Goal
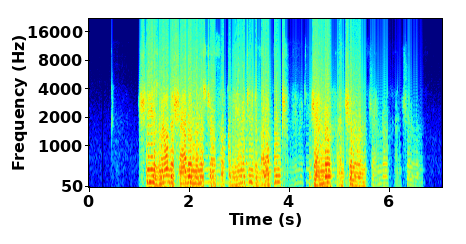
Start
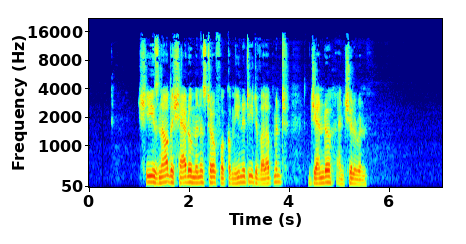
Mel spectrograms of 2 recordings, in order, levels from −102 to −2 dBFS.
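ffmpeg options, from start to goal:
-filter_complex "[0:a]asettb=1/sr,asplit=3[s0][s1][s2];[s0]atrim=end=2.294[s3];[s1]atrim=start=2.29:end=3.49,asetpts=PTS-STARTPTS,afade=t=in:d=0.004:c=qsin,afade=t=out:st=1.196:d=0.004:c=qsin,equalizer=f=460:t=o:w=2.5:g=-6[s4];[s2]atrim=start=3.486[s5];[s3][s4]acrossfade=d=0.004:c1=hsin:c2=qsin[s6];[s6][s5]acrossfade=d=0.004:c1=qsin:c2=hsin,aecho=1:1:1151:0.106,acrossover=split=190[s7][s8];[s7]aeval=exprs='sgn(val(0))*max(abs(val(0))-0.00376,0)':c=same[s9];[s9][s8]amix=inputs=2:normalize=0,acrossover=split=4500[s10][s11];[s11]acompressor=threshold=0.00708:ratio=4:attack=1:release=60[s12];[s10][s12]amix=inputs=2:normalize=0,asplit=2[s13][s14];[s14]aeval=exprs='(mod(11.9*val(0)+1,2)-1)/11.9':c=same,volume=0.531[s15];[s13][s15]amix=inputs=2:normalize=0,lowshelf=f=110:g=9,aeval=exprs='val(0)*sgn(sin(2*PI*150*n/s))':c=same"

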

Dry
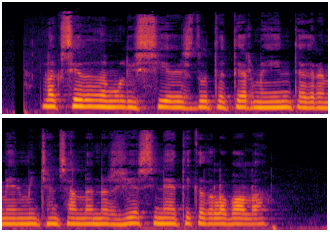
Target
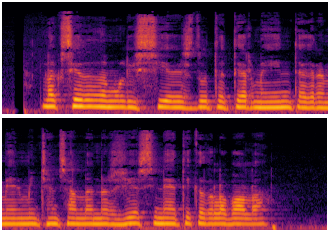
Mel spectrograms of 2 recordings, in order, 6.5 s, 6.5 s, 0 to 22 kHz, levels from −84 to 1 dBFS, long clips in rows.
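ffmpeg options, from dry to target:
-af "equalizer=f=85:w=1.8:g=10.5,volume=1.26"

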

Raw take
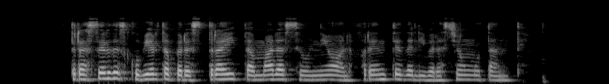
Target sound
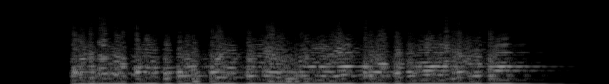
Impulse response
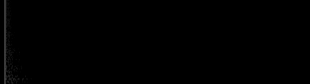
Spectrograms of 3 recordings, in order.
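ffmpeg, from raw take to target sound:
-filter_complex "[0:a]afftfilt=real='real(if(between(b,1,1008),(2*floor((b-1)/48)+1)*48-b,b),0)':imag='imag(if(between(b,1,1008),(2*floor((b-1)/48)+1)*48-b,b),0)*if(between(b,1,1008),-1,1)':win_size=2048:overlap=0.75,highpass=420,acrusher=samples=14:mix=1:aa=0.000001:lfo=1:lforange=22.4:lforate=1.1,aecho=1:1:7.3:0.81,acompressor=threshold=0.02:ratio=8,afwtdn=0.01,aeval=exprs='0.0562*(cos(1*acos(clip(val(0)/0.0562,-1,1)))-cos(1*PI/2))+0.00316*(cos(5*acos(clip(val(0)/0.0562,-1,1)))-cos(5*PI/2))+0.01*(cos(7*acos(clip(val(0)/0.0562,-1,1)))-cos(7*PI/2))+0.00501*(cos(8*acos(clip(val(0)/0.0562,-1,1)))-cos(8*PI/2))':c=same,flanger=delay=17.5:depth=4.9:speed=0.83,asplit=2[s0][s1];[s1]adelay=174,lowpass=f=1700:p=1,volume=0.299,asplit=2[s2][s3];[s3]adelay=174,lowpass=f=1700:p=1,volume=0.4,asplit=2[s4][s5];[s5]adelay=174,lowpass=f=1700:p=1,volume=0.4,asplit=2[s6][s7];[s7]adelay=174,lowpass=f=1700:p=1,volume=0.4[s8];[s0][s2][s4][s6][s8]amix=inputs=5:normalize=0,afftfilt=real='re*1.73*eq(mod(b,3),0)':imag='im*1.73*eq(mod(b,3),0)':win_size=2048:overlap=0.75,volume=1.58"

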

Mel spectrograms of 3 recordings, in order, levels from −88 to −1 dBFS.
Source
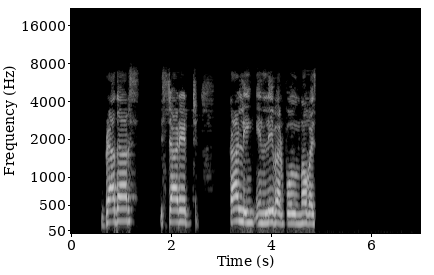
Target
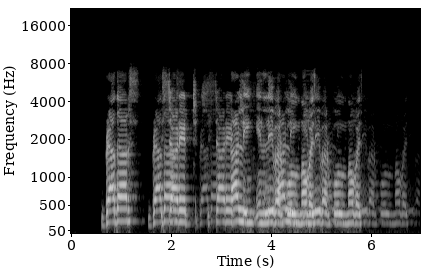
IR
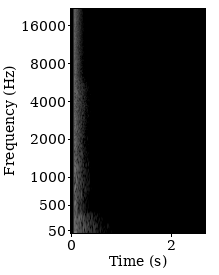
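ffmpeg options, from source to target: -filter_complex "[0:a]asplit=2[s0][s1];[s1]adelay=935,lowpass=f=1400:p=1,volume=0.708,asplit=2[s2][s3];[s3]adelay=935,lowpass=f=1400:p=1,volume=0.15,asplit=2[s4][s5];[s5]adelay=935,lowpass=f=1400:p=1,volume=0.15[s6];[s0][s2][s4][s6]amix=inputs=4:normalize=0,asplit=2[s7][s8];[1:a]atrim=start_sample=2205,afade=t=out:st=0.36:d=0.01,atrim=end_sample=16317[s9];[s8][s9]afir=irnorm=-1:irlink=0,volume=0.112[s10];[s7][s10]amix=inputs=2:normalize=0"

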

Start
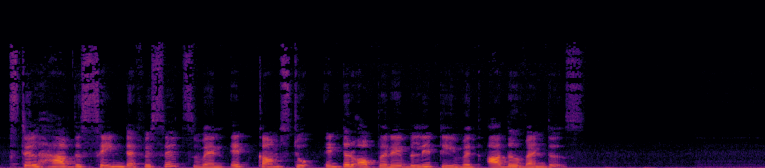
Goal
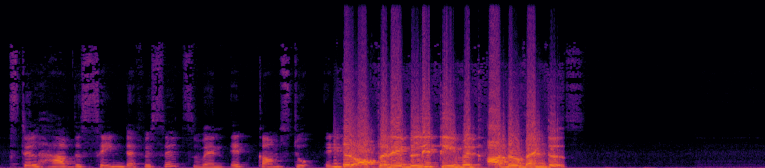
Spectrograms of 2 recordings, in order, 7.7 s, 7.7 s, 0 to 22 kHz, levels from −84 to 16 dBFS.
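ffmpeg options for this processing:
-filter_complex "[0:a]asplit=3[s0][s1][s2];[s0]afade=t=out:st=3.33:d=0.02[s3];[s1]asplit=2[s4][s5];[s5]highpass=f=720:p=1,volume=44.7,asoftclip=type=tanh:threshold=0.398[s6];[s4][s6]amix=inputs=2:normalize=0,lowpass=f=7100:p=1,volume=0.501,afade=t=in:st=3.33:d=0.02,afade=t=out:st=5.63:d=0.02[s7];[s2]afade=t=in:st=5.63:d=0.02[s8];[s3][s7][s8]amix=inputs=3:normalize=0"

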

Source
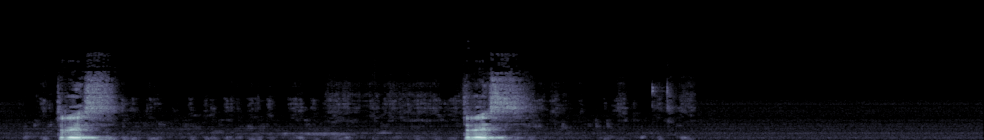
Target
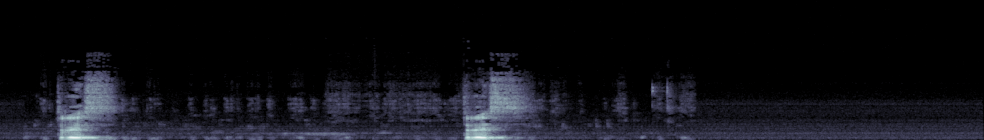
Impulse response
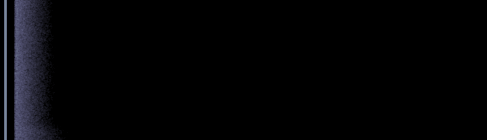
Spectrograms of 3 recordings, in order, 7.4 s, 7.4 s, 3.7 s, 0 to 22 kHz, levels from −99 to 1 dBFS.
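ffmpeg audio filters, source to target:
-af "highpass=f=190:w=0.5412,highpass=f=190:w=1.3066,volume=2.51"

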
